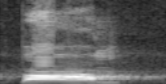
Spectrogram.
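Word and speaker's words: palm: यहाँ L silent है। ठीक है, क्या हो जाएगा? ये आमंड, कॉम, पॉम, बॉम और ये सैमन। क्या हो जाएगा? ये सैमन हो जाएगा।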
